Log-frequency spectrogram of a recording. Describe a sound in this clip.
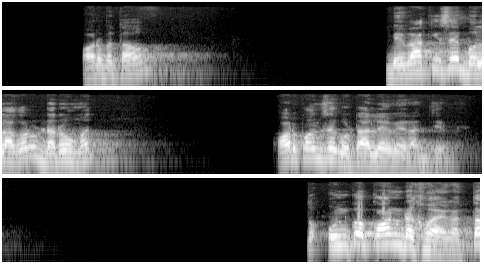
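A man speaks calmly and clearly into a nearby microphone, in short phrases with pauses.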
